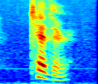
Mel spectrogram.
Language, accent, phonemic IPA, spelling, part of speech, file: English, US, /ˈtɛðəɹ/, tether, noun / verb, En-us-tether.ogg
- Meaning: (noun) 1. A rope, cable etc. that holds something in place whilst allowing some movement 2. The limit of one's abilities, resources, patience, etc 3. An attachment to a place, time, entity or person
